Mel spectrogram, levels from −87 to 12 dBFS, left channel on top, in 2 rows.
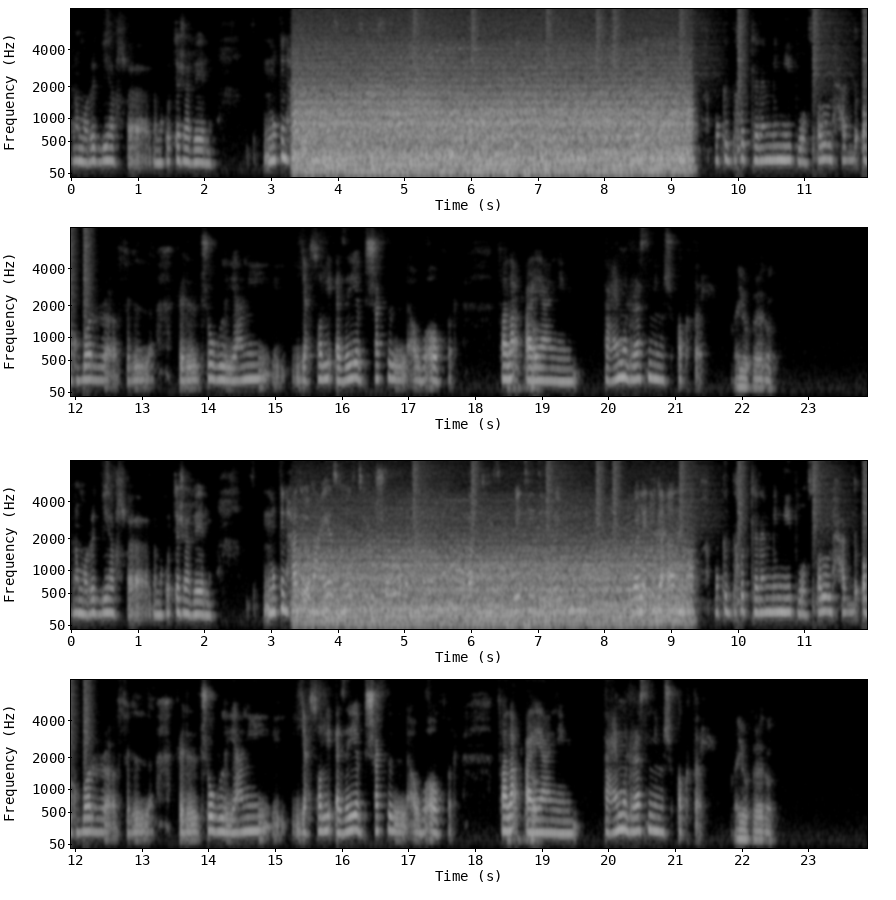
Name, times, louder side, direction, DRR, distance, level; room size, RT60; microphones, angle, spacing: voice 1, 0.0-2.1 2.9-7.8 8.4-9.4 9.6-17.5 18.4-19.6 19.9-21.4, right 2 dB, 50° right, 0.6 m, -32 dB
sound 1, 3.3-9.3, left 4 dB, 45° left, 0.6 m, -25 dB
sound 2, 5.1-6.1 7.1-8.3 9.1-10.1 11.1-12.3, right 1 dB, 10° right, 2.1 m, -43 dB
voice 2, 8.7-9.2 18.5-18.9 21.9-22.4, right 2 dB, 75° right, 0.9 m, -34 dB
7.9 x 2.8 x 4.6 m
head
